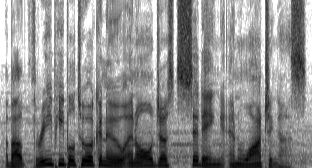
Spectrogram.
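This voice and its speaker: A man reading online stories aloud as a narrator, at a steady, even pace. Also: medium pitch, normal speed. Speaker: story narrator.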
